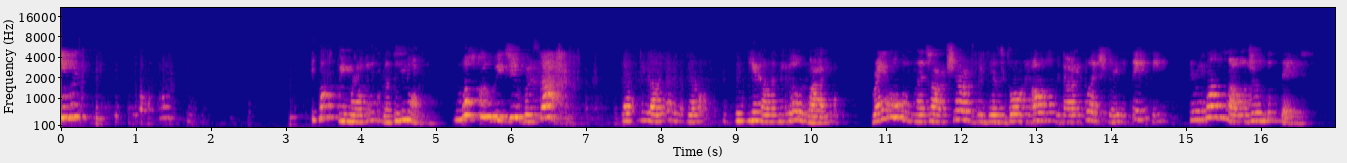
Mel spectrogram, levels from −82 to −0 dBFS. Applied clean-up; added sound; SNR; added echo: neural mask model DeepFilterNet 3.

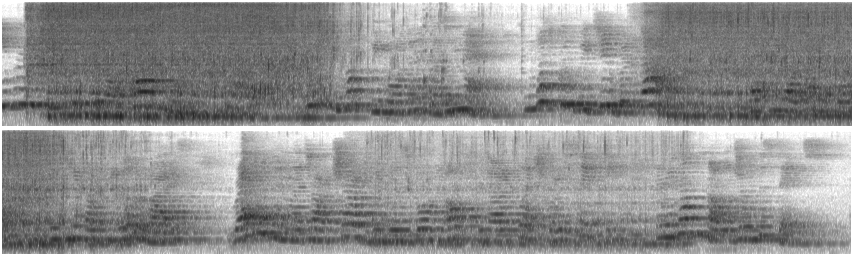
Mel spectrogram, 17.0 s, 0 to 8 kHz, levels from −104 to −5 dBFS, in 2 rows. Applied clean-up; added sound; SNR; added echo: none; Sink (filling or washing) / Water tap, faucet; 0 dB; reverberation time 1.0 s.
